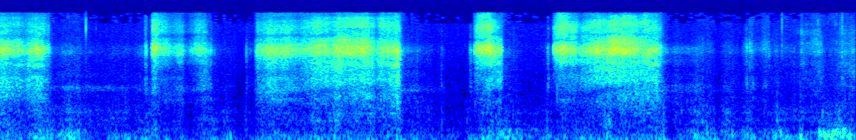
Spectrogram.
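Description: A paper shop towel rubbing over an RC tire's sidewall and wheel in a few soft wiping strokes, wiping off and thinning the excess tire glue so that it dries faster.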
